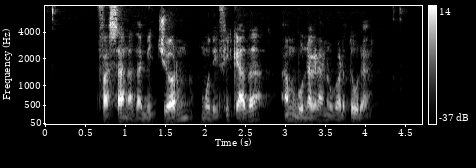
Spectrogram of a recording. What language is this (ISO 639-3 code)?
cat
